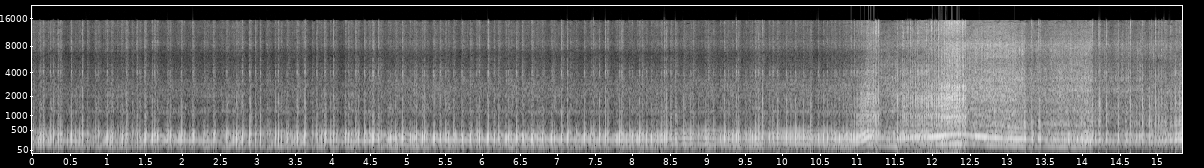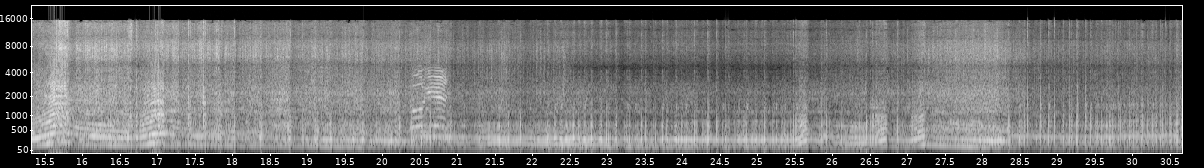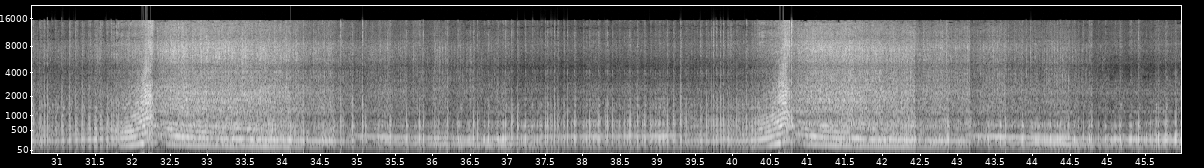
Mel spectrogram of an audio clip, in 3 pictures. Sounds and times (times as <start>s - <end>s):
Motorcycle: 0.0s - 45.9s.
